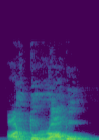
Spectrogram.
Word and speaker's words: Arthur Rimbaud: So how it is Arthur Rimbaud? That is the French pronunciation, and French যেহেতু H-টা silent, so it is Arthur.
